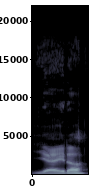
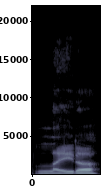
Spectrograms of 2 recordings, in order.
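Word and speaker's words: Lleida: saying your town wrong it's spelled l l e d a and as an English speaking person I would say later ler yeah but it's y y yeah how do you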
